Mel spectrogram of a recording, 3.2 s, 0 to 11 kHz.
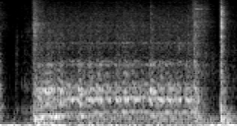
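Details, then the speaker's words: Cold start of a Chevy 3100 truck with small block Chevy V8 after two pedal pumps, clutch in and choke out (fuel pump leaks): short crank, catches quickly and settles to a steady rumble; starts pretty good, healthy cold start. "Pump, pump. Starts pretty good, actually."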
